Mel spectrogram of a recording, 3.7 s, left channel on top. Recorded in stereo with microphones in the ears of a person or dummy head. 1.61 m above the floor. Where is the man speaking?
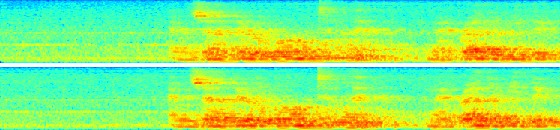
80° right, 1.4 m.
